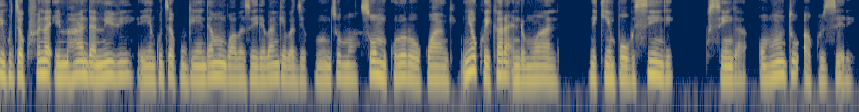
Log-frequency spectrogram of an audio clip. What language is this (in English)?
Tooro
